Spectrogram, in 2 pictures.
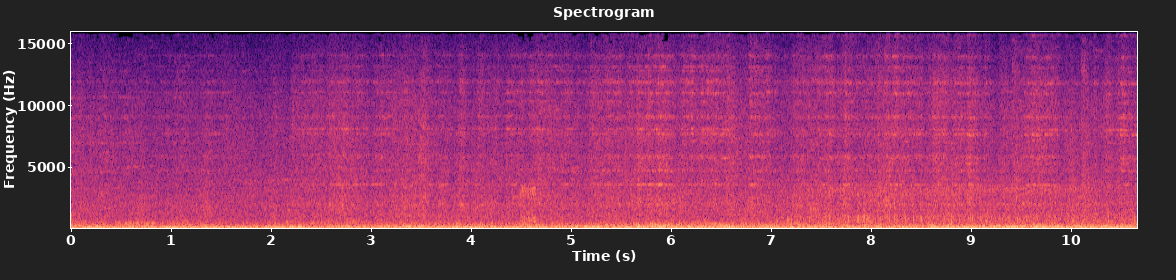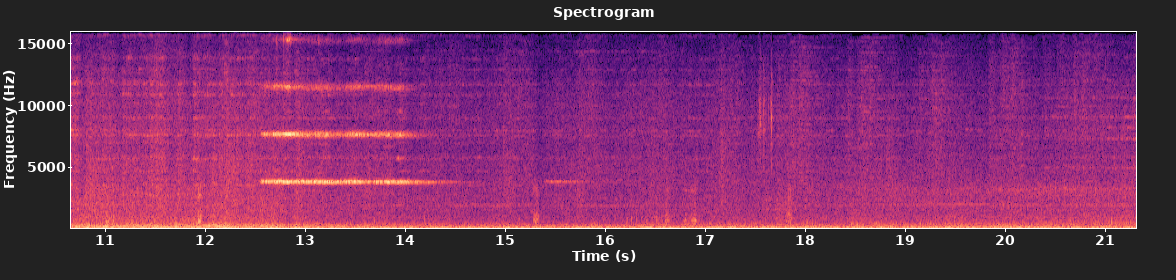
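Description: Freight cars of a slow CSX mixed freight train, boxcars and then centerbeam flatcars loaded with lumber, rolling past with a steady low rumble of wheels on rail. Somewhat past the middle, a wheel lets out a high, steady squeal lasting just over a second, the loudest sound in the stretch.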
